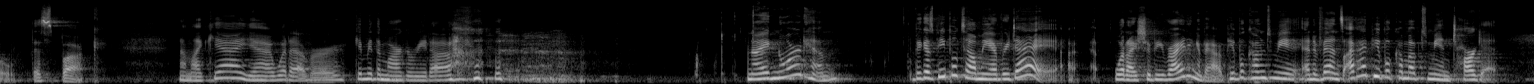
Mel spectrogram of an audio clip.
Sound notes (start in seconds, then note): 4.8 laugh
